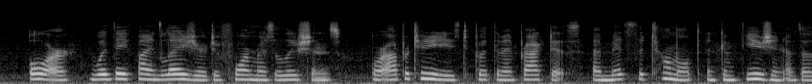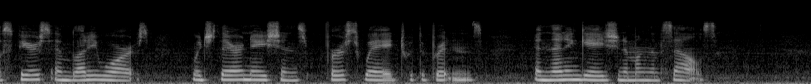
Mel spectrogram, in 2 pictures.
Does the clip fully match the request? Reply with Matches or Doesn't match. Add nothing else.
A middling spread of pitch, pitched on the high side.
Doesn't match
